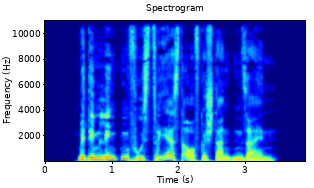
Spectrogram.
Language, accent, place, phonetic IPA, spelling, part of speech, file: German, Germany, Berlin, [mɪt deːm ˌlɪŋkn̩ ˈfuːs t͡suˈʔeːast aʊ̯fɡəˈʃtandn̩ zaɪ̯n], mit dem linken Fuß zuerst aufgestanden sein, phrase, De-mit dem linken Fuß zuerst aufgestanden sein.ogg
- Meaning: to get up on the wrong side of the bed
